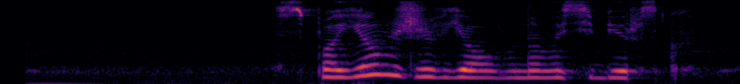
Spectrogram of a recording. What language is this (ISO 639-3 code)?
rus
